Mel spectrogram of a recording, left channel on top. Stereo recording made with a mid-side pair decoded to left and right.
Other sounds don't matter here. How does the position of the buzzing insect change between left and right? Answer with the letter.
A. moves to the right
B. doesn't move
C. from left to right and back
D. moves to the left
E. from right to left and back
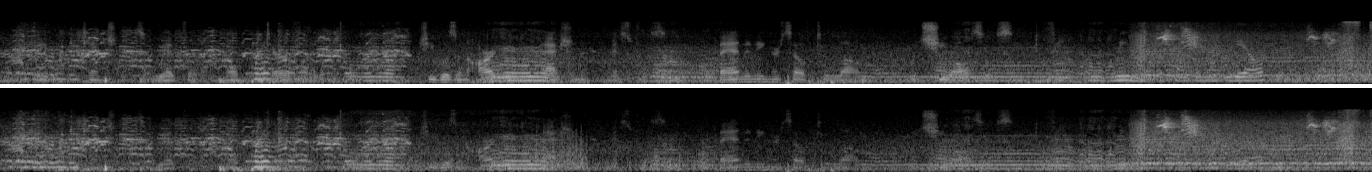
E.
